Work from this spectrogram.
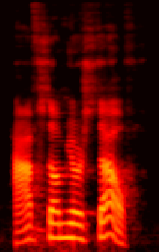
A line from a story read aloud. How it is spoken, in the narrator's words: cried the BFG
